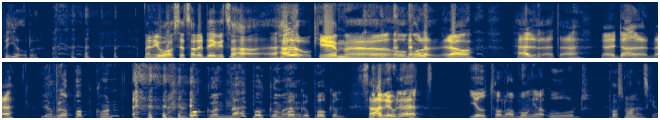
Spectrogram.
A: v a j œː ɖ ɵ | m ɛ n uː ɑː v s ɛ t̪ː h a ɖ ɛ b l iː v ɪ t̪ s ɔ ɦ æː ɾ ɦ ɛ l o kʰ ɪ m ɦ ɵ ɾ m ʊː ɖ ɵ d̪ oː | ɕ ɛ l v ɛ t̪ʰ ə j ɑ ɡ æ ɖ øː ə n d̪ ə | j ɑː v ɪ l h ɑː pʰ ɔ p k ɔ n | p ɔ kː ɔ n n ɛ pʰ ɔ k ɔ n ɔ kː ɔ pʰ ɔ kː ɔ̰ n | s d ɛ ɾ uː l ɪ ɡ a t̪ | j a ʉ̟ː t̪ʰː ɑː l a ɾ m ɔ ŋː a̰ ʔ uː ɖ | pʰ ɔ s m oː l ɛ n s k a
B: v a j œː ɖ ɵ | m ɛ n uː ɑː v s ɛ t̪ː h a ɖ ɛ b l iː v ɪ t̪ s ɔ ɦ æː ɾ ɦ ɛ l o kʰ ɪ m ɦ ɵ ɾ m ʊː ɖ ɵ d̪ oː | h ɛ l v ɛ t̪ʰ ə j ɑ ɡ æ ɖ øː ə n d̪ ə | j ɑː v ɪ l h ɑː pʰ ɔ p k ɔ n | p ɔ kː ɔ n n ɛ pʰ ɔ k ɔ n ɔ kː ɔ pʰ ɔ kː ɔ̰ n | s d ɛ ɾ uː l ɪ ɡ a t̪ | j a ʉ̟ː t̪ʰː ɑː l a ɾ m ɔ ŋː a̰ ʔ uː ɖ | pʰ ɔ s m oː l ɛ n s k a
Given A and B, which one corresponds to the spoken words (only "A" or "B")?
B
